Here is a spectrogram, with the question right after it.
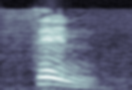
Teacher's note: these are sounds formed with the tongue tip behind the upper front teeth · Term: dentals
